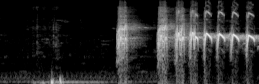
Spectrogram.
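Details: Lively sibuntung bird: after a soft low knock, a harsh burst, then a fast run of ringing, high, evenly spaced chips, about eight per second.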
